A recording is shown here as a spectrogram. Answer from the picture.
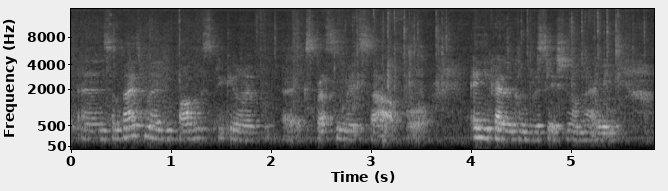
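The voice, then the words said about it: Speaker with a foreign accent. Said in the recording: “I have accent”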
